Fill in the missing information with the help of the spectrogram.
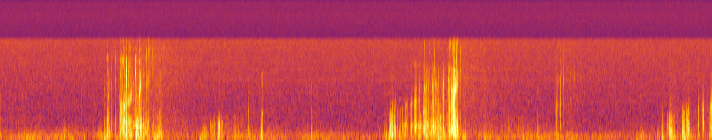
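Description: Several bursts of gurgling and growling from the belly, with quieter rumbles between: hunger bowel sounds, ordinary stomach growling.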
